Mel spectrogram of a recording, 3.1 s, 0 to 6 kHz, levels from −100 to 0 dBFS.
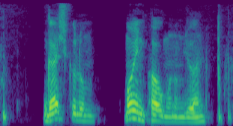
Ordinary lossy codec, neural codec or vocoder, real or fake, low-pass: MP3, 48 kbps; none; real; 5.4 kHz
